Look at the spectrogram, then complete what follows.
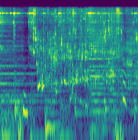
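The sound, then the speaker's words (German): Sparkling water pours steadily into a glass for a couple of seconds, a bright trickling and splashing sound with no talking over it. “Ich schütte mir erstmal ein Glühwein ein.”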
